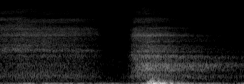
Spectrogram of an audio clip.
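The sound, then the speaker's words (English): Deep, intentional breathing during a guided relaxation exercise: a soft, airy breath, then a short pause and a fuller, louder breath near the end. No one speaks. “Let's breathe deeply for two deep intentional breaths.”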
